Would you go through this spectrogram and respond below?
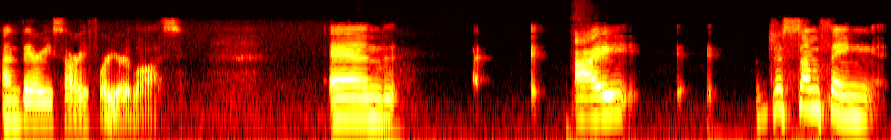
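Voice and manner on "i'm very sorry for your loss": put-on quick, grave, solemn, somber tone. Recalling a solemn boy who came up and spoke to them: imitating a somber tone. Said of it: "in a somber tone".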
